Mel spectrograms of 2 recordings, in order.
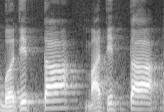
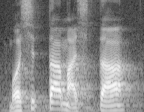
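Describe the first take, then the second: First: The linking consonant sounds like d. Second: The linking consonant sounds like s. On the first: This follows the original standard rule. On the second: This is the form allowed because people say it.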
